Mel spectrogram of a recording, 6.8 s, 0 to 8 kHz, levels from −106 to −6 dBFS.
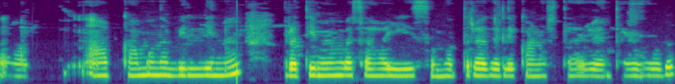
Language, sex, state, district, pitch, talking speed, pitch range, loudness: Kannada, female, Karnataka, Dharwad, 210 Hz, 100 wpm, 200-215 Hz, -19 LUFS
